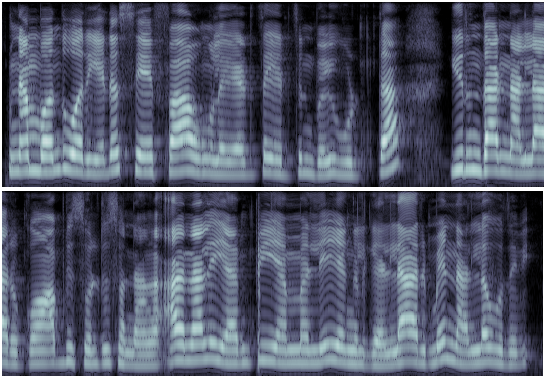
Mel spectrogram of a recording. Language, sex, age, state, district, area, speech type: Tamil, female, 30-45, Tamil Nadu, Viluppuram, rural, spontaneous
